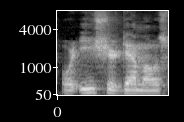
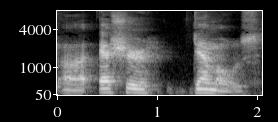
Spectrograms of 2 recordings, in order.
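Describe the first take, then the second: First: Escher said EE-sher, long e; EE-sher pronunciation. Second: Escher said ESH-er, short e; ESH-er pronunciation. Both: Shown as a demonstration. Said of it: "however you pronounce it".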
